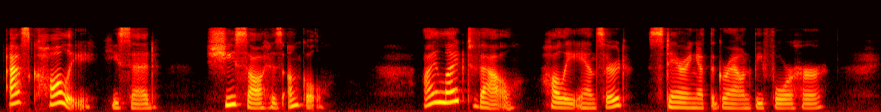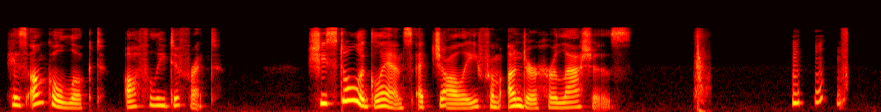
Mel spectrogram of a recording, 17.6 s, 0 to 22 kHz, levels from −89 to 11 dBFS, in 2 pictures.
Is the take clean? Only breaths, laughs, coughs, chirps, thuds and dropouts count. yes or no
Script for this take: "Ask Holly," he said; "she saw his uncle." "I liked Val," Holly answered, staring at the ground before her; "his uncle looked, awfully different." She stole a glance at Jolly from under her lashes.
no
